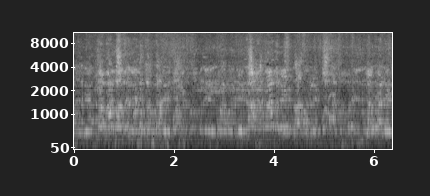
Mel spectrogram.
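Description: A crowd of men talk and call out outdoors at a distance.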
